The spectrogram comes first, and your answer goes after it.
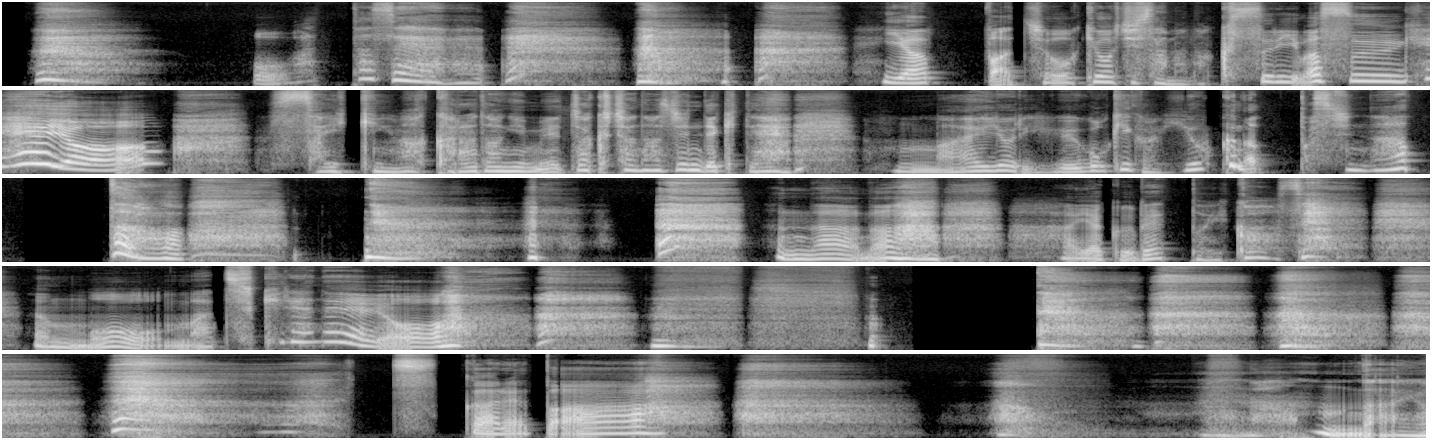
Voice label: ささやき耳舐め, ASMR; SEなし; 飼い主様に媚びるささやき耳舐め全身リップ【従順度80％】

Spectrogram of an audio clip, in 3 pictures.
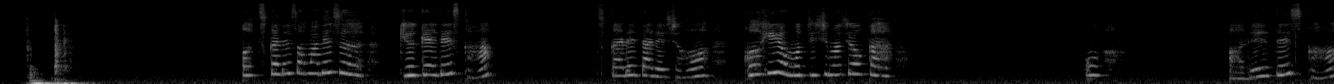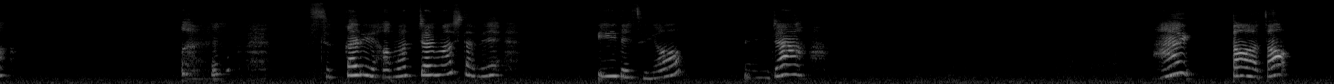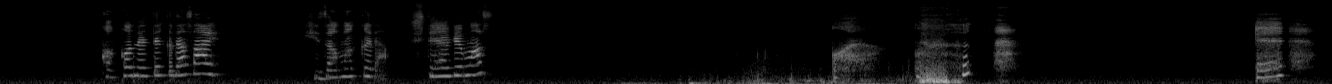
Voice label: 小田さん甘々囁き耳かきタイム, ASMR; ロリボ家政婦さん

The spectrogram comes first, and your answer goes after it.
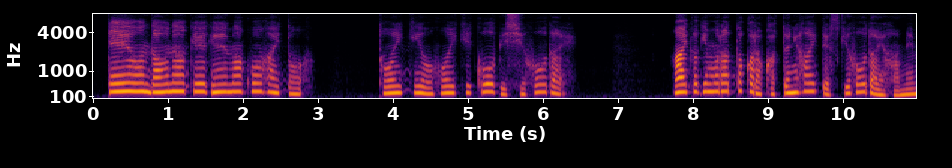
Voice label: タイトルコール, ASMR

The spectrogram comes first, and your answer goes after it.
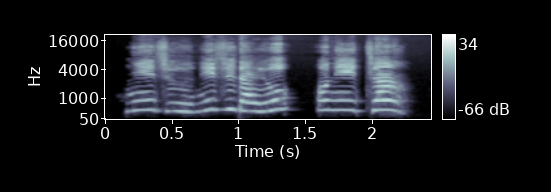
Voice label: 時報22時

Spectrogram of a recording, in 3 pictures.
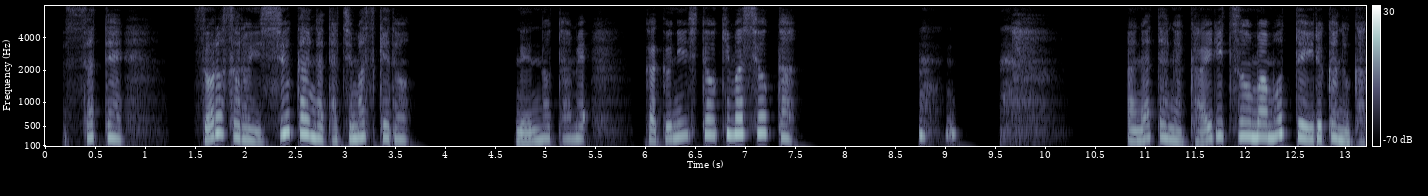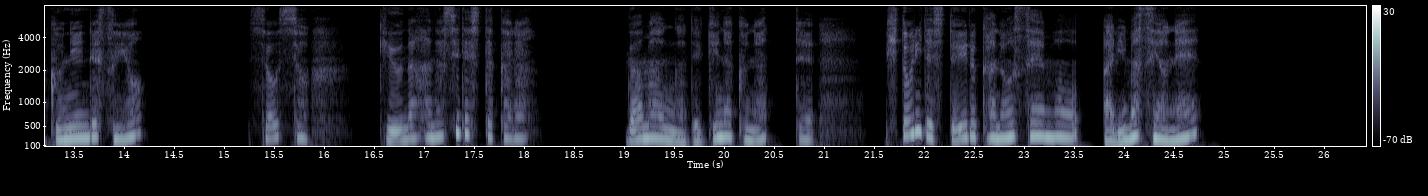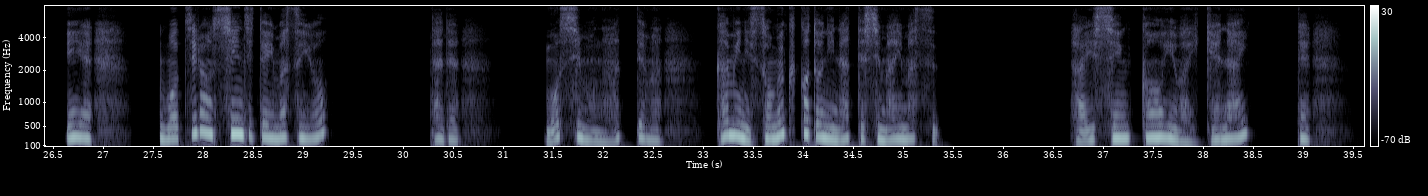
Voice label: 耳舐め手コキ; 懺悔

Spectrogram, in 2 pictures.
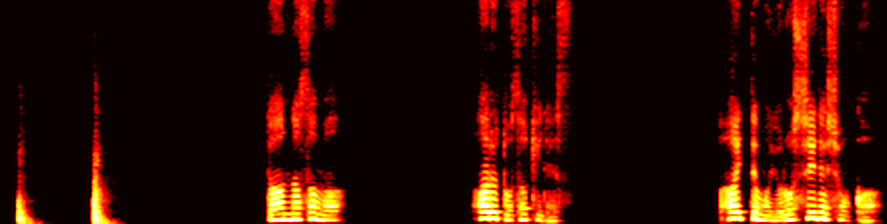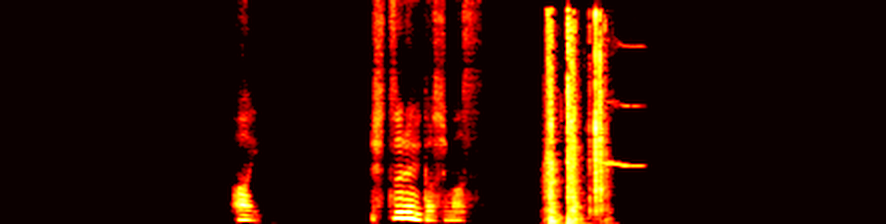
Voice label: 色んなASMRのお時間です; メイド尽くし～5周年記念作品～

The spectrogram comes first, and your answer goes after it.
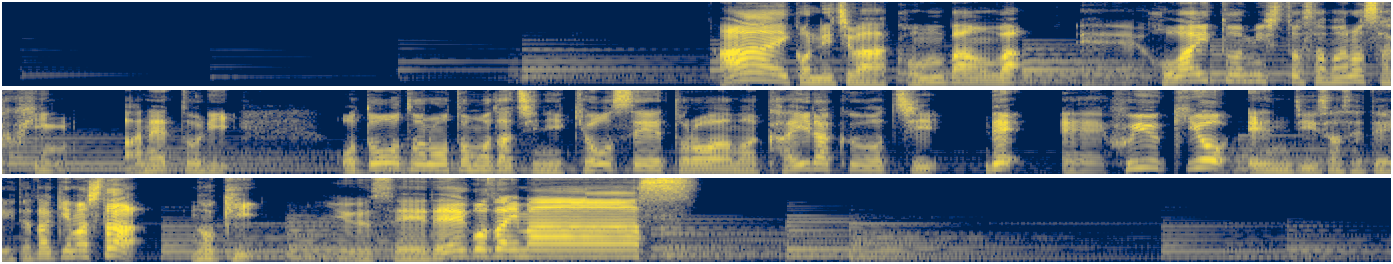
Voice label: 予告告知トーク

